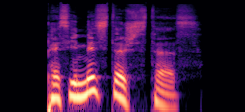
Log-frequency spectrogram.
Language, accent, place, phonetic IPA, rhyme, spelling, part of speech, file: German, Germany, Berlin, [ˌpɛsiˈmɪstɪʃstəs], -ɪstɪʃstəs, pessimistischstes, adjective, De-pessimistischstes.ogg
- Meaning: strong/mixed nominative/accusative neuter singular superlative degree of pessimistisch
